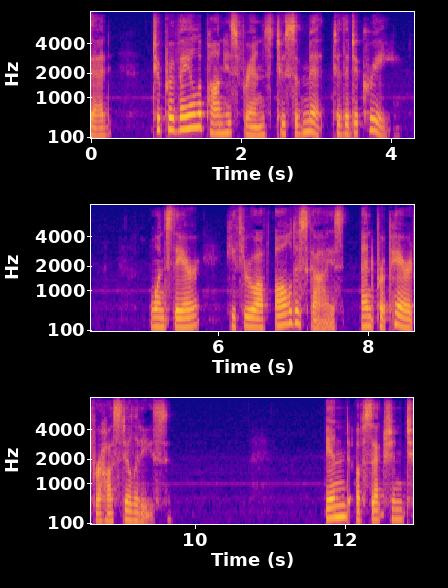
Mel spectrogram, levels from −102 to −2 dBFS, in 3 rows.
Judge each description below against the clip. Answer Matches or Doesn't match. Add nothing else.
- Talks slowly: Matches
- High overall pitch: Doesn't match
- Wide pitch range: Doesn't match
